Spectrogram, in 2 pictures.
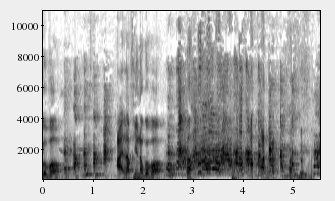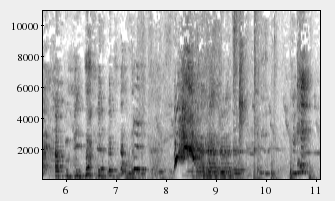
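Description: Several girls and women laugh loudly together close by.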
